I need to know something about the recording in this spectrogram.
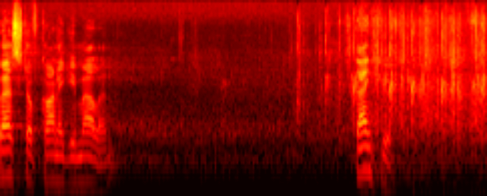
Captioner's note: applause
